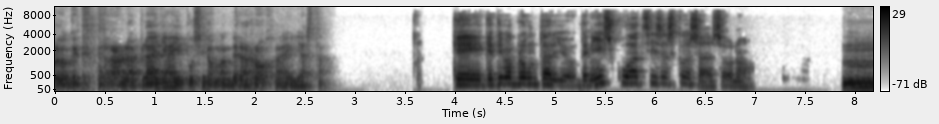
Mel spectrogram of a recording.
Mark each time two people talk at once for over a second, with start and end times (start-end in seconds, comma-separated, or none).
none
